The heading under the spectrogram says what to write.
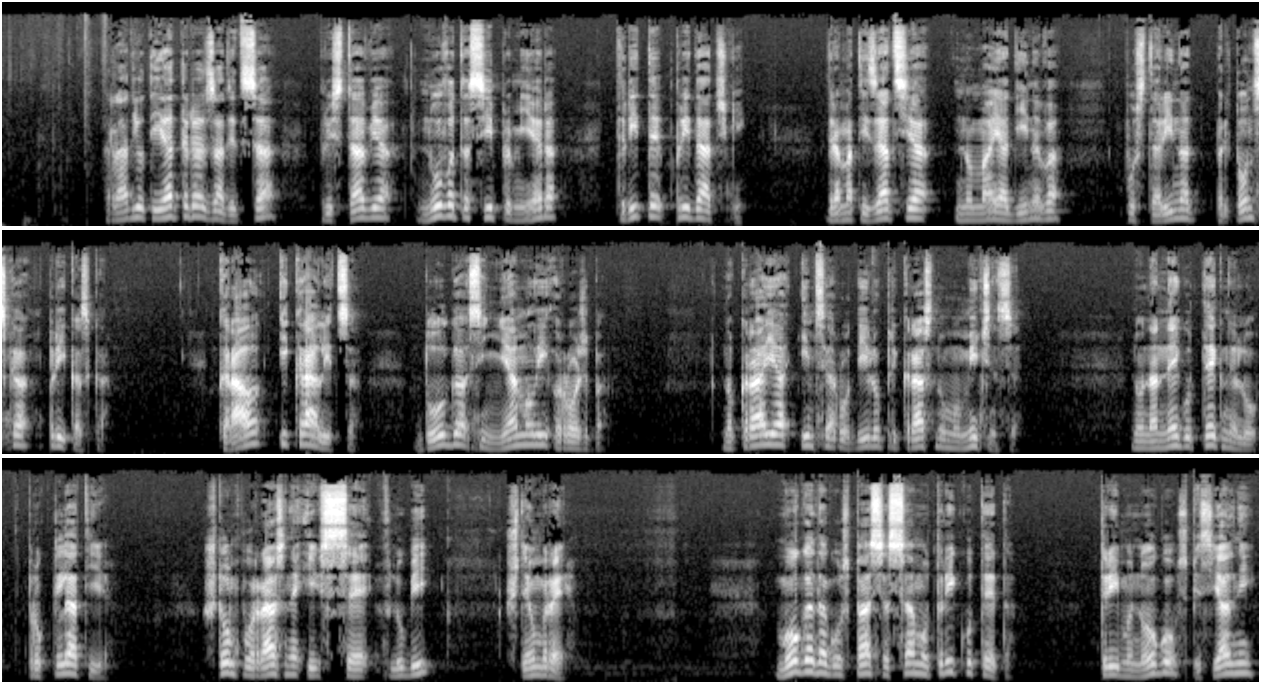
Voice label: bulgarian practice predachki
